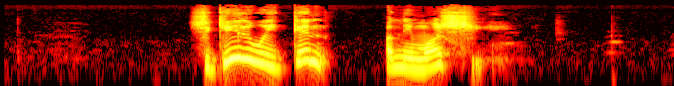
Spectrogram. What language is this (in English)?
Central Puebla Nahuatl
